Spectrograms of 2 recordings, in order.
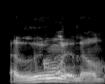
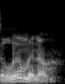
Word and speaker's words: aluminum: Big one for me as an Aussie listening to American is aluminum or aluminium. So Aluminium. Yeah. yeah. But see, in America, it's aluminum.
